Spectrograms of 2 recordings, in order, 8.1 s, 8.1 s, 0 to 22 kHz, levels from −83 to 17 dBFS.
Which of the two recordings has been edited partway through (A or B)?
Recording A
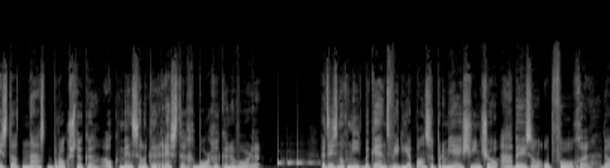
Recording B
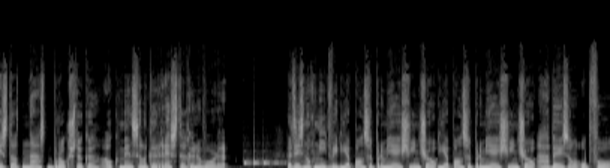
B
